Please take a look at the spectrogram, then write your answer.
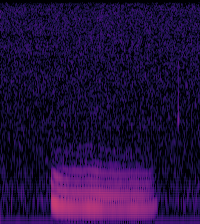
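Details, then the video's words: One snore from Matilda the cat, a low humming drone of about one second that dips briefly at its start, then holds level before ending with a small upward lift. Quiet room otherwise. "Matilda snoring"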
